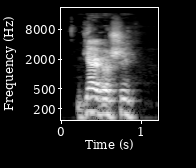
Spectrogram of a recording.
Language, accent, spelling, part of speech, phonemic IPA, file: French, Canada, garrocher, verb, /ɡa.ʁɔ.ʃe/, LL-Q150 (fra)-garrocher.wav
- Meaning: 1. to throw 2. to throw aimlessly or carelessly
